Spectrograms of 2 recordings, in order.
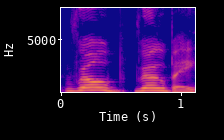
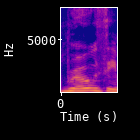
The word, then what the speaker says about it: Rosie: And he and he was mispronouncing my name every time like Roby. And I went, "No, it's Rosie."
